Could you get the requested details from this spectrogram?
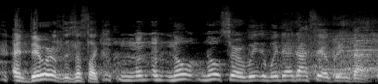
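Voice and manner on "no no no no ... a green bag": apologetic staff denial. Retold or imitated. Staff nervously deny seeing bag.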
